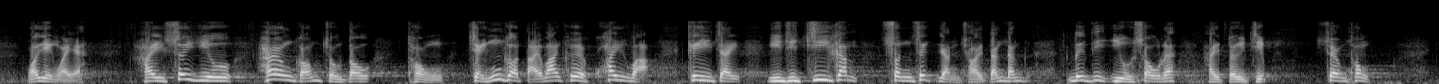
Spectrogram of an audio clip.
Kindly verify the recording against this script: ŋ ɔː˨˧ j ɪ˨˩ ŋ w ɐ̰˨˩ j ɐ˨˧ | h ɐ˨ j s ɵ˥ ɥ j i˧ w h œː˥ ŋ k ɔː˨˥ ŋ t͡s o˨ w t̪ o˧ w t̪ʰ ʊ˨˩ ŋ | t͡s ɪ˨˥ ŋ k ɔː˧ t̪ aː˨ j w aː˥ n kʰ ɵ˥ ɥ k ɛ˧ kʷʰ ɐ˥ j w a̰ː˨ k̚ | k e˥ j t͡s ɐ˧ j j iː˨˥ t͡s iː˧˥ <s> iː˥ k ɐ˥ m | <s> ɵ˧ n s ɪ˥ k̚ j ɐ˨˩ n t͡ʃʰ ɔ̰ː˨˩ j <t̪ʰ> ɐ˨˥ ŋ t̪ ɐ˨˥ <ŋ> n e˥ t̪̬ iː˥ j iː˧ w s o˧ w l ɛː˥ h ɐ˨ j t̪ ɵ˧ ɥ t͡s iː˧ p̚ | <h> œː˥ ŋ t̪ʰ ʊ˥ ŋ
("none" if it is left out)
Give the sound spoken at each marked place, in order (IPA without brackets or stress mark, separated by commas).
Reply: t͡s, s, t̪, ŋ, s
